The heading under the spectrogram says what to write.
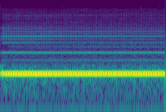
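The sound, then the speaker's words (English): A phone call being placed to a friend, the line ringing as one steady, unbroken electronic tone that holds at the same level for its whole length, with no voices over it. “Love a ringing phone.”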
